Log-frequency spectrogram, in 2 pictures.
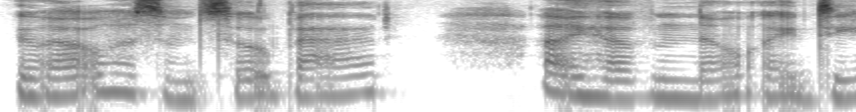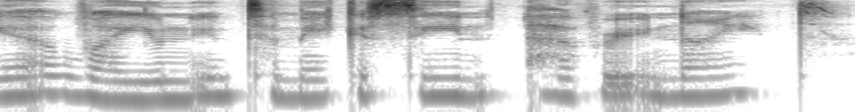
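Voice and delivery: usual speaking voice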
